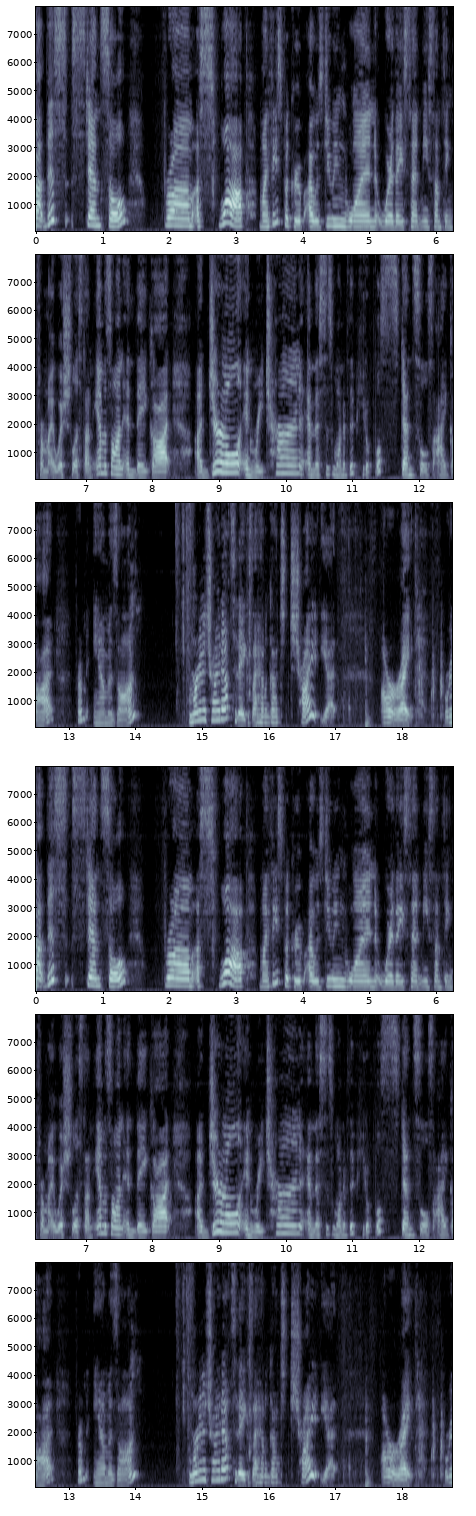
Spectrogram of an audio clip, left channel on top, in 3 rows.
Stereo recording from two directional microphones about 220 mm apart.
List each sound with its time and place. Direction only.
0.0 s speech: 20° left (ahead or behind)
